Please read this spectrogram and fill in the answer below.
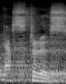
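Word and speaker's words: asterisk: জানি না এই বানানটা সঠিক হইল কিনা, বাট উচ্চারণটা হচ্ছে অ্যাস্টেরিস, উচ্চারণটা কি, অ্যাস্টেরিস।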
